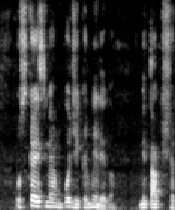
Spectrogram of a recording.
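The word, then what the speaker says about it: मिताक्षरा: मिताक्षर, हालांकि लिखते ये हैं लेकिन उच्चारण इसका मिताक्षर होगा।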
